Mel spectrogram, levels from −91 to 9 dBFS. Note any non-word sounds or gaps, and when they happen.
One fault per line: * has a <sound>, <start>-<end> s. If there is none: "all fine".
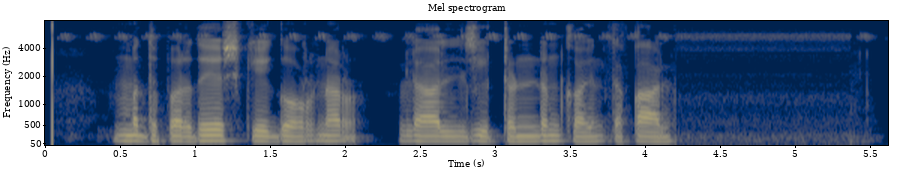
all fine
